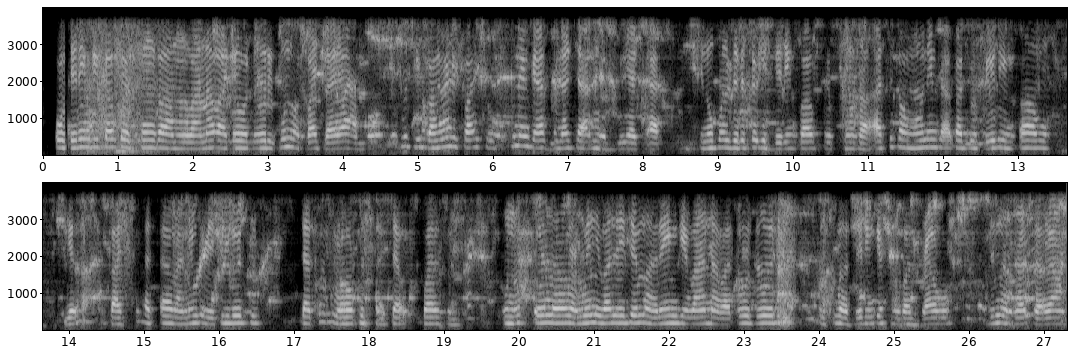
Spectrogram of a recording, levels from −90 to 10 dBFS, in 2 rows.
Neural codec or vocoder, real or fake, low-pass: codec, 16 kHz, 8 kbps, FunCodec, trained on Chinese and English, 25 frames a second; fake; 3.6 kHz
